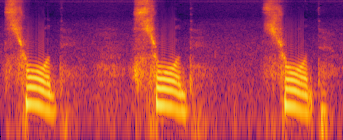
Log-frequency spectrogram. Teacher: tempat keluarnya yaitu dari ujung lidah saat menyentuh dinding bagian dalam gigi seri bawah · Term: huruf sod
